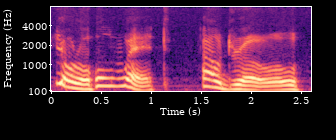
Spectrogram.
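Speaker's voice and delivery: slow, prim amused clergyman; drawn-out dry remark of a vicar. Acted. Vicar watching them soaked, slow prim amusement. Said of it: "Said the vicar".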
